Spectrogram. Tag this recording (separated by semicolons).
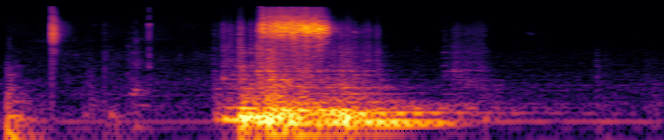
bouncing; maganent-noises; percussion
